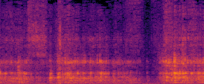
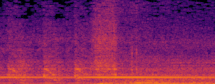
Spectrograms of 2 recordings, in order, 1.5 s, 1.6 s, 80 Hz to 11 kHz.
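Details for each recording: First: 2008 Dodge Charger with crank-no-start, leaking water pump: gritty, sandy scraping with rough ratcheting feel as the pump shaft is worked by hand; water pump bearings worn out. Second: 2008 Dodge Charger 3.5L V6 after crank-no-start repair, serpentine belt and coolant refilled: starts within a second, smooth steady idle, even low rumble, no knocks or misses. Normal start and idle.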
